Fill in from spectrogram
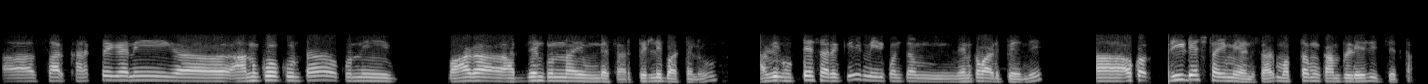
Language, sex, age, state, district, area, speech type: Telugu, male, 18-30, Telangana, Jayashankar, rural, conversation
